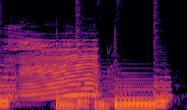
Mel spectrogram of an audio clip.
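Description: A cartoon cow moos once, a long call that rises and then falls over about a second, over background music.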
